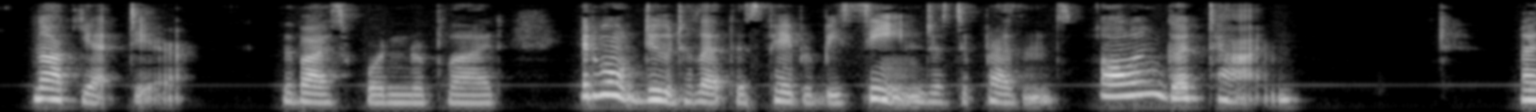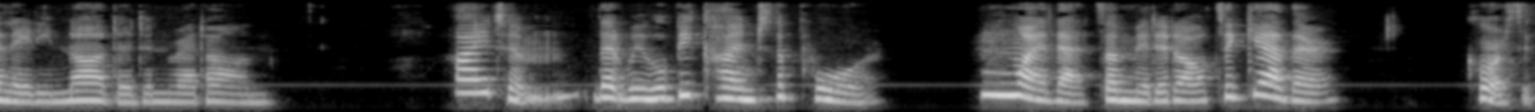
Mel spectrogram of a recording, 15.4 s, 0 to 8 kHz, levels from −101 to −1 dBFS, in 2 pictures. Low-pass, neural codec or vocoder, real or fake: 7.2 kHz; none; real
